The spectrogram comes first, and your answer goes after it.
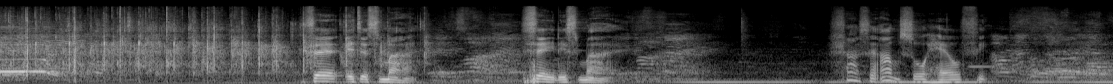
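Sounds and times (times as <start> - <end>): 
audience clapping: 0.0 - 4.5
speech: 3.1 - 4.4, 5.2 - 6.2, 8.4 - 10.1.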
